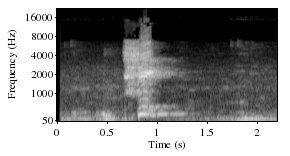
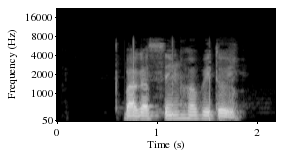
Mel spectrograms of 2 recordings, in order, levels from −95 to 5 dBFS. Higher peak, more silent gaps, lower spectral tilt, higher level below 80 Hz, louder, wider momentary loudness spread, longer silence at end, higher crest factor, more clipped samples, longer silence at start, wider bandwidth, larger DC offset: about the same, 0 dBFS vs -2 dBFS; neither; second, -3 dB/octave vs -8 dB/octave; first, -40 dBFS vs -54 dBFS; first, -10 LUFS vs -18 LUFS; first, 24 LU vs 9 LU; second, 0 s vs 0.35 s; about the same, 16 dB vs 18 dB; neither; second, 0.05 s vs 0.65 s; first, 15.5 kHz vs 7.6 kHz; neither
